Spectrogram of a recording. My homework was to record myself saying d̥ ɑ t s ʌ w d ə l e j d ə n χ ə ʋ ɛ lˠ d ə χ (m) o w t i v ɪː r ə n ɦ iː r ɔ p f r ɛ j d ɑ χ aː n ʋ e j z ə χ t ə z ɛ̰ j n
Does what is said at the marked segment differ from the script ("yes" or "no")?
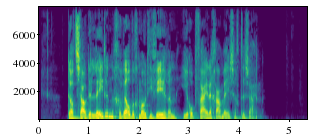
no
